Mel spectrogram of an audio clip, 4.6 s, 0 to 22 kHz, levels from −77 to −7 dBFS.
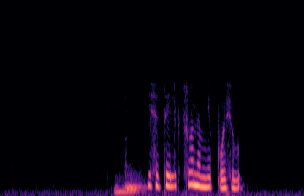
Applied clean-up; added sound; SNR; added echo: neural diffusion model UNIVERSE++.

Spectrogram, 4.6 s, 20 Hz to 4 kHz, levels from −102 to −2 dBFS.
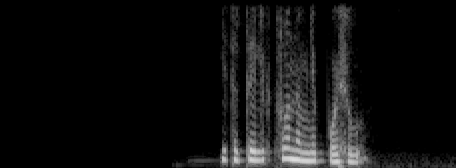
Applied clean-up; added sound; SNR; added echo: neural mask model DeepFilterNet 3.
